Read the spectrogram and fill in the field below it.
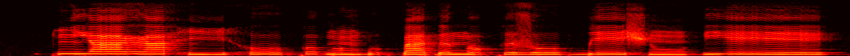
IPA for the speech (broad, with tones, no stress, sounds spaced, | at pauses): k ĩ˦ j aː˦ ɣ a˦ h iː˨ h oː˧ k ɔ˦ ɡ ɔ̃˧ ɡ͡b o˧ k͡p a˧ ɗ ə˧ n ɔ˨ k ə˨ z oː˧ ɡ͡b eː˦ ʃ ũ˨ | j eː˦˨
